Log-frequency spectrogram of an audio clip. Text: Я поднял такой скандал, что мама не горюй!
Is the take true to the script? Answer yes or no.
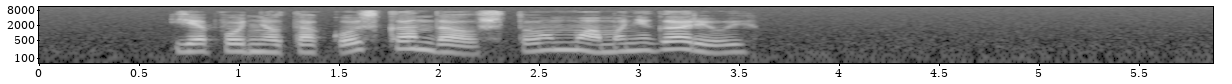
yes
